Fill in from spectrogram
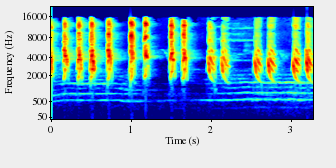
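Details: Long-tailed shrike song as a lure for wild birds. Loud, harsh, scratchy chattering notes come in pairs and short runs, a few buzzy, over a faint continuous hum.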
